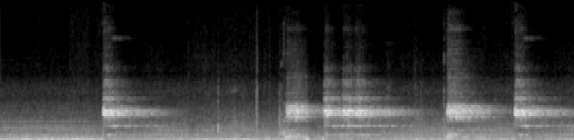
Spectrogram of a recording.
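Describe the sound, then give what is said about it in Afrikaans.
Several car horn honks ring out over a steady rumbling drone, with toots coming in short bursts and overlapping, echoing inside a road tunnel as drivers honk by tradition while driving through it. “is tradisie om die toeter te blaas as jy deur die tonnel beweeg.”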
